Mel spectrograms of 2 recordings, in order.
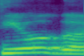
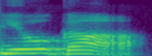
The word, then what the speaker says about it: yoga: cultures it becomes a it's only about short o and long a so it's yoga not yoga but Y and then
